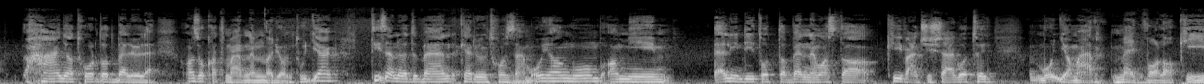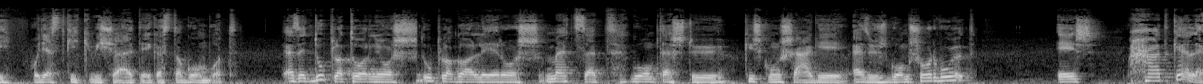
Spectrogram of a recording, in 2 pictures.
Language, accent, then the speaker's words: Hungarian; Borsod-Abaúj-Zemplén, Hungary; mivel mi is itt nőttünk föl Borsod megyében, én is ugye a falusi közegben rengeteg olyan nótát megtanultam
